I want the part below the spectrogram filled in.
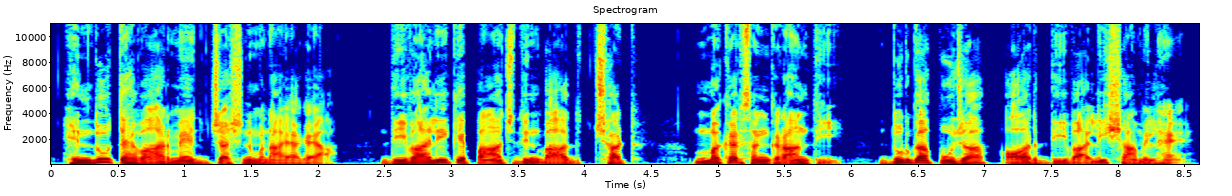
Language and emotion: Urdu, neutral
